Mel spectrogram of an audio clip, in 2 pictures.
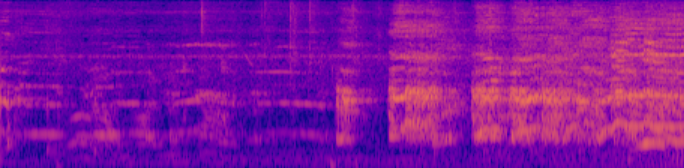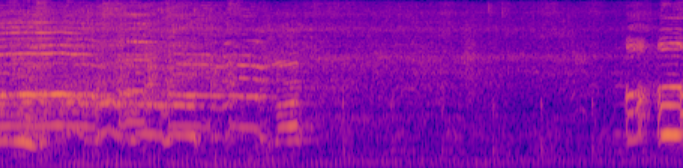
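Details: Kukuak balenggek crowing during a practice session in Solok: scattered short calls, then a long, loud, wavering crow of many linked syllables lasting about four seconds, fading into low hum before a brief final call.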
